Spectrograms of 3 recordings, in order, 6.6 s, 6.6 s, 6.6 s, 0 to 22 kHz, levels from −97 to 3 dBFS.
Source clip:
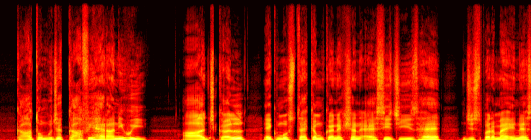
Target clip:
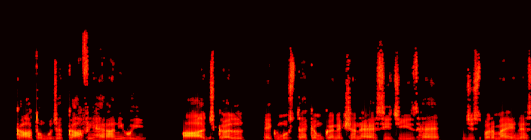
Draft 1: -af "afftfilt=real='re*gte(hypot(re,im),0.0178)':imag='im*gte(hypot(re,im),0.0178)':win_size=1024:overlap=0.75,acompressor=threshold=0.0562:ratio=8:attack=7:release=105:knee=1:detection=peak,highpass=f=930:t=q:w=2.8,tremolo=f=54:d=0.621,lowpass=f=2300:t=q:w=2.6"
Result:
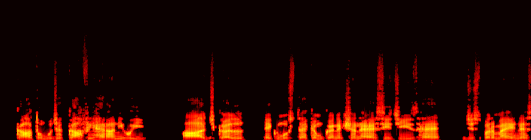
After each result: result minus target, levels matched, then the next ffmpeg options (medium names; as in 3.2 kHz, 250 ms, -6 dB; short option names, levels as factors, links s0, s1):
compression: peak gain reduction -8.5 dB; 2 kHz band +3.0 dB
-af "afftfilt=real='re*gte(hypot(re,im),0.0178)':imag='im*gte(hypot(re,im),0.0178)':win_size=1024:overlap=0.75,acompressor=threshold=0.0188:ratio=8:attack=7:release=105:knee=1:detection=peak,highpass=f=930:t=q:w=2.8,tremolo=f=54:d=0.621,lowpass=f=2300:t=q:w=2.6"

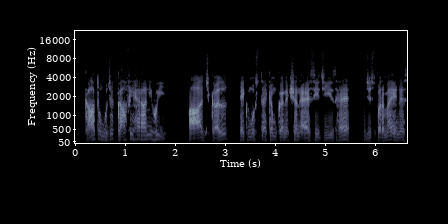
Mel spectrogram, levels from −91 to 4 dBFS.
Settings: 2 kHz band +3.0 dB
-af "afftfilt=real='re*gte(hypot(re,im),0.0178)':imag='im*gte(hypot(re,im),0.0178)':win_size=1024:overlap=0.75,acompressor=threshold=0.0188:ratio=8:attack=7:release=105:knee=1:detection=peak,highpass=f=930:t=q:w=2.8,tremolo=f=54:d=0.621"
